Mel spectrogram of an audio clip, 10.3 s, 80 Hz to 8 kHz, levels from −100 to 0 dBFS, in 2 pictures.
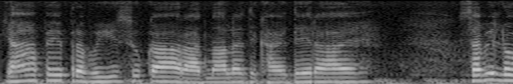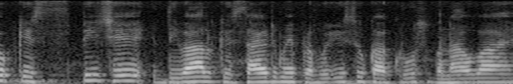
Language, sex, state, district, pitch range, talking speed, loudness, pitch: Hindi, male, Uttar Pradesh, Ghazipur, 145-175 Hz, 145 wpm, -32 LUFS, 155 Hz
